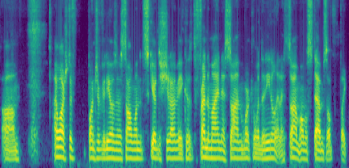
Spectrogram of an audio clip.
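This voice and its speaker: A man's voice: mid-range voice, creaky, dry recording, clean studio sound. A middle-aged man hosting a casual livestream, talking bluntly, rambling and swearing freely as he demonstrates things. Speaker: livestream host.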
